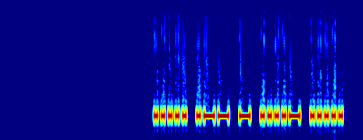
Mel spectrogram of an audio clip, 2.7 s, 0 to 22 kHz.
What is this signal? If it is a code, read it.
Morse code, heard as a keyed tone, about 41 wpm, 700 Hz. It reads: 5WT45
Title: Five Challenging Letter-Number Combinations 45wpm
